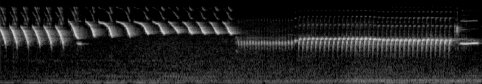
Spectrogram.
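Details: Canary singing as a training song for other canaries: quick run of repeated descending whistled notes, then a lower sustained rolling trill and a long steady high tone.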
